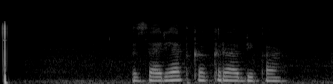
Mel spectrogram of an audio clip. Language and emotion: Russian, neutral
